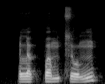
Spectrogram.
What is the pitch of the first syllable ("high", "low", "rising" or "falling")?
low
